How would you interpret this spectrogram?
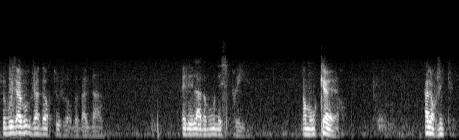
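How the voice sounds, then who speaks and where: Casting: man playing earnest, lovesick youth, mid-pitched, formal literary diction, old TV melodrama, dull sound. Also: normal speed, close to an everyday voice. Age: young adult. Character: Jérôme, serious, lovesick, stubborn young man. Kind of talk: 1950s television melodrama acting. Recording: dull, faintly noisy 1950s television soundtrack.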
